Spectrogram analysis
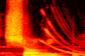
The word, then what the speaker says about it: Charli: It's spelled Charli, like Charlie. She says Charlie Huggins, Huggins, not Higgins, Huggins.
